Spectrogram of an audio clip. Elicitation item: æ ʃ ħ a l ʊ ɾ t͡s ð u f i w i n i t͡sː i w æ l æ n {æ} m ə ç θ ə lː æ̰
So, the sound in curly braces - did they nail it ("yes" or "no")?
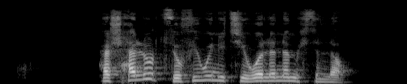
yes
